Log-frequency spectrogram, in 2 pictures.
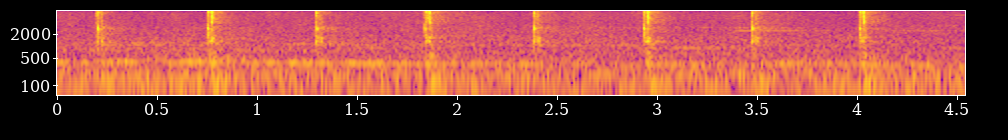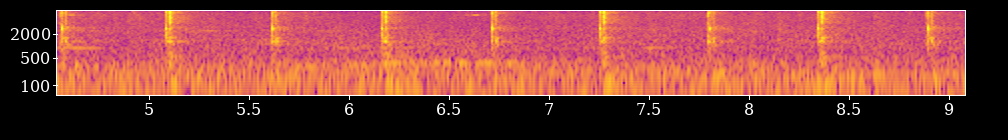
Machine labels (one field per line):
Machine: valve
